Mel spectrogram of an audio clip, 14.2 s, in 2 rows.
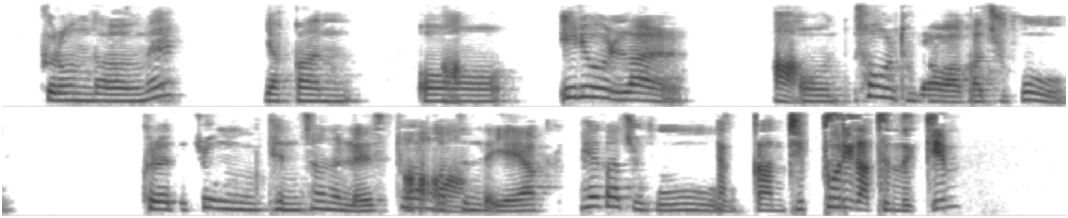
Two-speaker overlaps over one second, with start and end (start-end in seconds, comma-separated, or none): none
